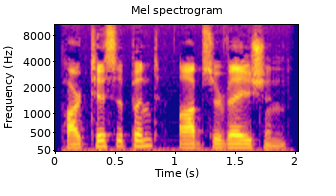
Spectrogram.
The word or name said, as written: participant observation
